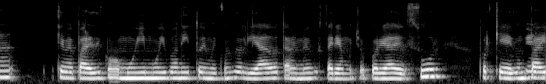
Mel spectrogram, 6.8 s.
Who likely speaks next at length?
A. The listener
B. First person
B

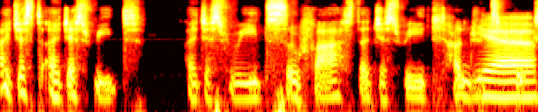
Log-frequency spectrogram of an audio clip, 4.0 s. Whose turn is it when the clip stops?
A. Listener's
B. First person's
A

